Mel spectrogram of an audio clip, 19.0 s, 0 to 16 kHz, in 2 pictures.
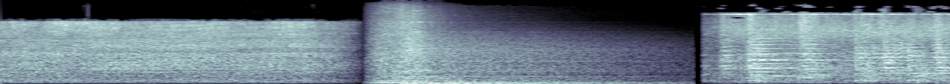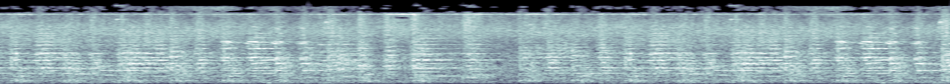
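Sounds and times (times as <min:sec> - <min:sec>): background music with sustained notes: 0:07.0 - 0:19.0.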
